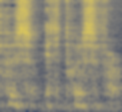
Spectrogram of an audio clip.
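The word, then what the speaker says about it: Puscifer: Hey, talk to me about Pussifer, because that's the right pronunciation always, right?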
